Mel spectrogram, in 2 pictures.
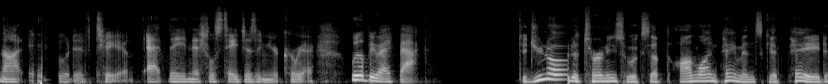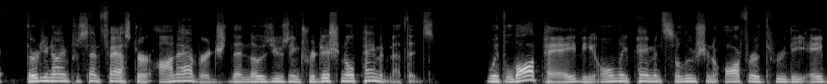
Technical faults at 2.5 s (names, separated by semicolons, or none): none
